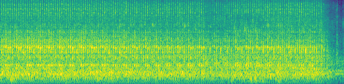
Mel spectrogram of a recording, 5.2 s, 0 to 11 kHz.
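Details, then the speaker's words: Mercedes 300D with the OM617 turbo diesel after new tuned fuel injectors were fitted, with the idle turned down. Steady, even diesel clatter at low idle with no misses or knocks; smooth, healthy idle. "this is unbelievable look at that and we've even got it idled down I know I'm going to have to do something about this but at this point this is one amazing turbo diesel"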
